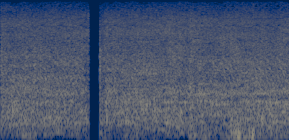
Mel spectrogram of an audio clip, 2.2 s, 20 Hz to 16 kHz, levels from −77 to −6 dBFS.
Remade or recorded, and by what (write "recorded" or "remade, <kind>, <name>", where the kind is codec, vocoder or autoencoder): remade, codec, SNAC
